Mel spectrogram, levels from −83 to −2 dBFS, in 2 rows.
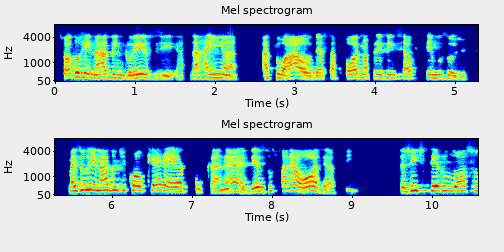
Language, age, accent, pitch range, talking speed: Portuguese, 40-59, Brazilian, 215-285 Hz, 175 wpm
